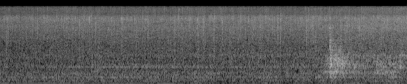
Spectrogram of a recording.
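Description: Corn in a hot pan sizzles with a loud, steady, close frying hiss, seasoned with pepper and parsley. A brief scraping rustle near the end marks a toss.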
